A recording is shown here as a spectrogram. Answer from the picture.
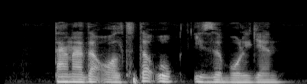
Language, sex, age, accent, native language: Uzbek, male, 18-24, Qashqadaryo, Uzbek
